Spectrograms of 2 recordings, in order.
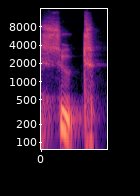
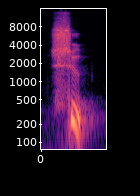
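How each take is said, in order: First: The final T is released with a puff of air. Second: The final T is stopped without releasing air. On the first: The speaker calls it wrong. "Don't say suit" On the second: The speaker calls it right. "the T is a stop T"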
